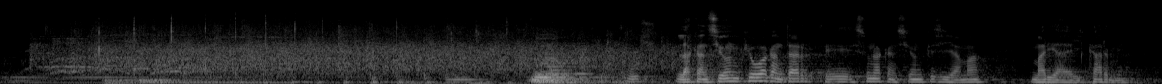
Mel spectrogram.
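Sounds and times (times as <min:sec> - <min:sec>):
audience applause: 0:00.2 - 0:07.7
speech: 0:06.4 - 0:11.4.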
